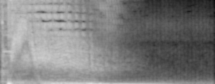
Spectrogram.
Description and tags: Synthetic Sound Design, created for an Indie Game
Credits: Sabian Hibbs : Sound Designer
Light Saber Sounds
